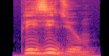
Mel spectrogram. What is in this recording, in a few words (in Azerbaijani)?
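"prezidium", Azerbaijani; Orfoqrafiya Lüğəti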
